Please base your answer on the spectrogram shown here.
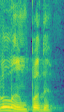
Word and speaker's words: lâmpada: Por exemplo, na palavra lâmpada. Na palavra lâmpada, eu tenho uma palavra proparoxítona, porque a sílaba tônica é a antepenúltima.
